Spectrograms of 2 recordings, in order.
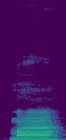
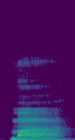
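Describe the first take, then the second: First: The syllable is said in a high pitch register. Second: The syllable is said in a low pitch register. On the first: "you had a high register" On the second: "and a low register"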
